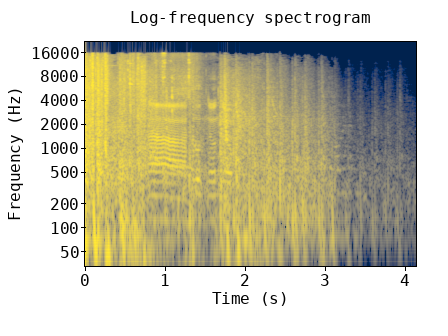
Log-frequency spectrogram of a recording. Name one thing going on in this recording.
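An explosion roars loudly and rumbles away.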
